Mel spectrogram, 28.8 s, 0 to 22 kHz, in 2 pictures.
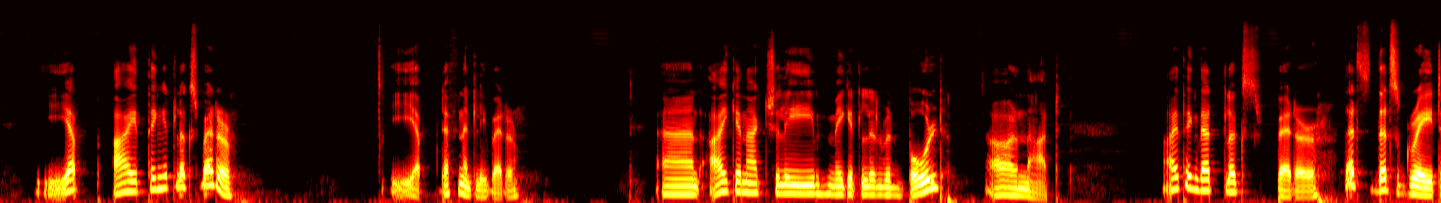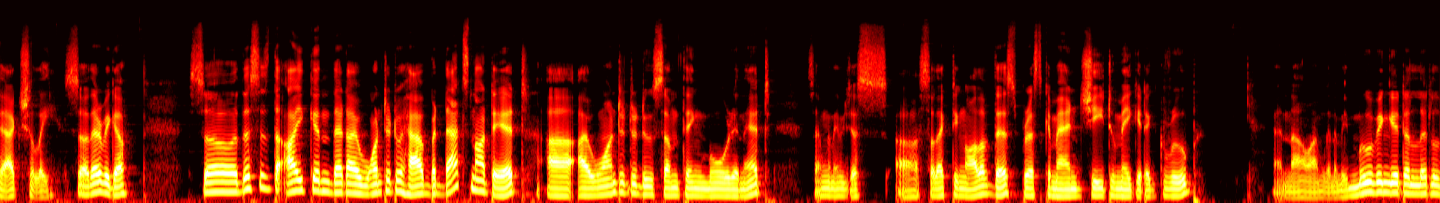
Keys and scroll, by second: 25.1 super+g.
